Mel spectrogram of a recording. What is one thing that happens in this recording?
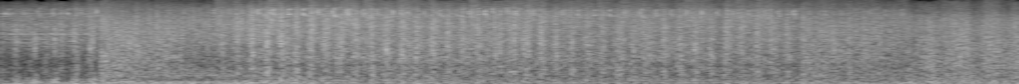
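A loud explosion booms and rumbles.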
